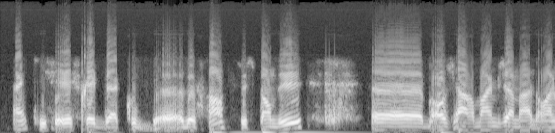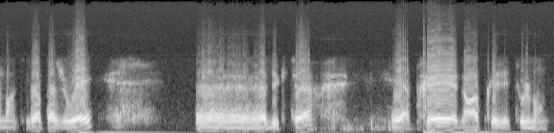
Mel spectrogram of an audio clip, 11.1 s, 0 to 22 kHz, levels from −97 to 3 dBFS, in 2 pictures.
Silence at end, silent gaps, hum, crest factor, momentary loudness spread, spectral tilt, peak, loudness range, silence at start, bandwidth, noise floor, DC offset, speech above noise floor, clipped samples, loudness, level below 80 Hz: 0.1 s; none; none; 8 dB; 10 LU; -5 dB/octave; 0 dBFS; 2 LU; 0.15 s; 20 kHz; -36 dBFS; under 0.1%; 28 dB; 4%; -8 LUFS; -40 dBFS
